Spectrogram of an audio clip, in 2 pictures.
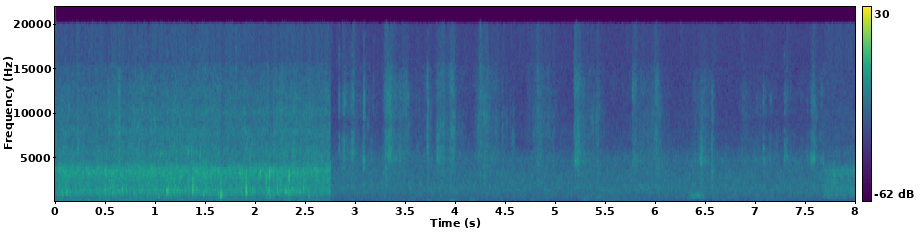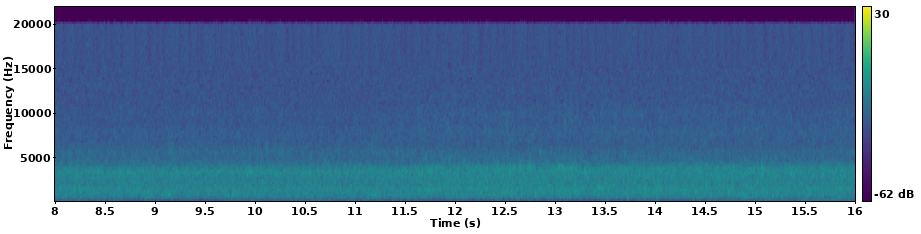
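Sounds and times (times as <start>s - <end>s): flowing water rushing: 0.0s - 2.8s, 7.7s - 16.0s.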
